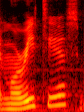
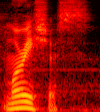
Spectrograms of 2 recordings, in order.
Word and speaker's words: Mauritius: very pretty beaches yes how do you say more ETS Mauritius how do I save Mauritius Mauritius yes it's I learned new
